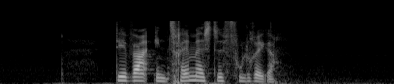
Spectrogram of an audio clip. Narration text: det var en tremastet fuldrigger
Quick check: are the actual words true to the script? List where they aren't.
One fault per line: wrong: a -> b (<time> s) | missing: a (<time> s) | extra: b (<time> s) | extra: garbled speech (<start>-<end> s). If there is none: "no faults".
no faults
